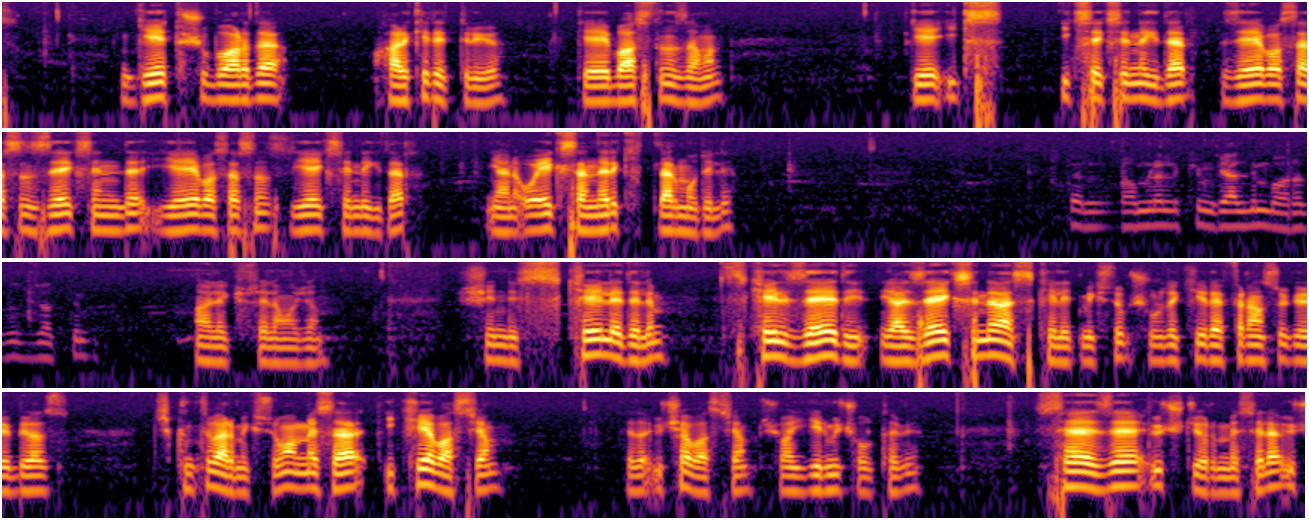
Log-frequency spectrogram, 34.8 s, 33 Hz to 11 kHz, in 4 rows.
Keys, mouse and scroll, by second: 0.3 g, 3.8 g, 5.7 g, 11.0 middle click, 11.5 g, 13.7 KP_1, 14.8 scroll up 2, 15.8 shift+middle click, 16.3 click, 16.7 click, 17.3-18.3 shift+middle drag, 18.3-19.1 scroll down 2, 18.6 Tab, 19.1 Tab, 19.4 scroll up 1, 19.6 shift+middle click, 19.8-20.3 scroll down 4, 20.9 s, 32.8 s.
